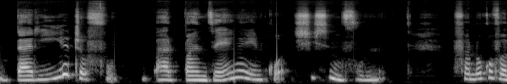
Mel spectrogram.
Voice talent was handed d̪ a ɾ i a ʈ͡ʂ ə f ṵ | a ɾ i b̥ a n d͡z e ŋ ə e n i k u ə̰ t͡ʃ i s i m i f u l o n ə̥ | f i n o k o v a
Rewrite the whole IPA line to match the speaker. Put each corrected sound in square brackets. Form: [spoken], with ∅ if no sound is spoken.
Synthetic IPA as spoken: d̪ a ɾ i a ʈ͡ʂ ə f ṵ | a ɾ i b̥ a n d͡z e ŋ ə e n i k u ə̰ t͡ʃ i s i m i [v] u l [u] n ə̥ | f [a] n o k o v a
